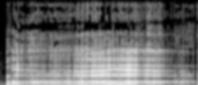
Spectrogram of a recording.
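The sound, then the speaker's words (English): A long, loud close-mic burp rumbles for about two seconds, deep and gravelly with a swelling middle before trailing off, heard on its own with no talking. “It was just ASMR burping.”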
